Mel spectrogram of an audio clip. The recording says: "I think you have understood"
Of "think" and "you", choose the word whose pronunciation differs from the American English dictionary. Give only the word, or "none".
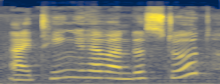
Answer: think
